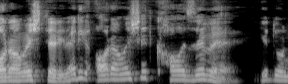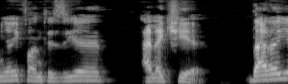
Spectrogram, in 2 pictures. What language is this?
Persian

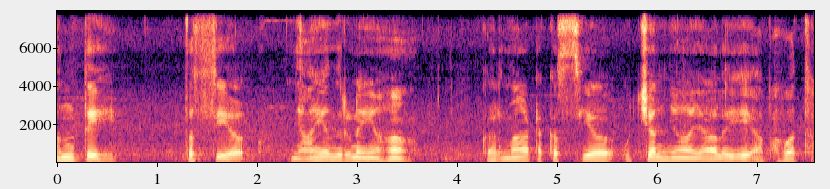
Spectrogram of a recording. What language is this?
Sanskrit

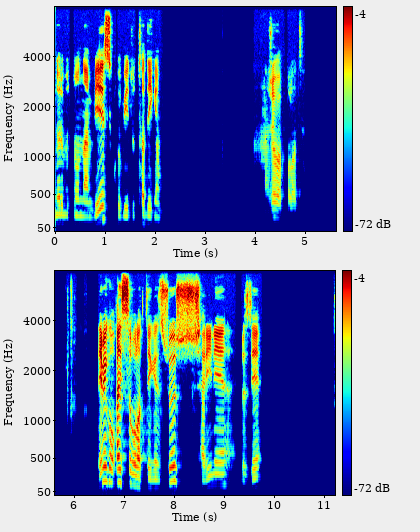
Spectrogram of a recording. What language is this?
Turkish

